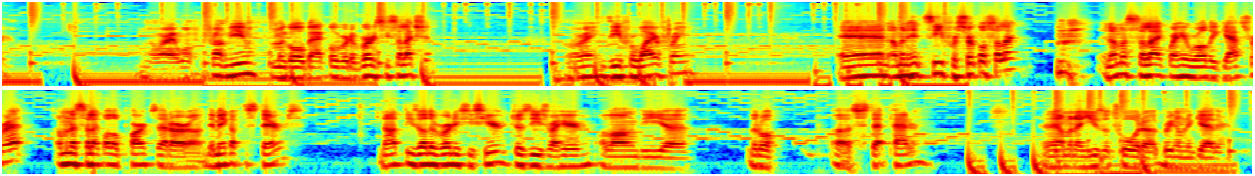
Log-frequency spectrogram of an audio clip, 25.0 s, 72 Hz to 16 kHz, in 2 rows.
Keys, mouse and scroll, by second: 1.7 click, 3.8 z, 4.7 scroll up 1, 7.0 c, 13.2 right click, 21.4 c.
